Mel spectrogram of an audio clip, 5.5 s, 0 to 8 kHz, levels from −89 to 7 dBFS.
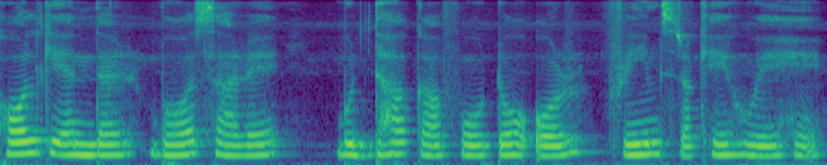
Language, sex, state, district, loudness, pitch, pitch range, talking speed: Hindi, female, Arunachal Pradesh, Papum Pare, -16 LUFS, 195 Hz, 185-210 Hz, 140 wpm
